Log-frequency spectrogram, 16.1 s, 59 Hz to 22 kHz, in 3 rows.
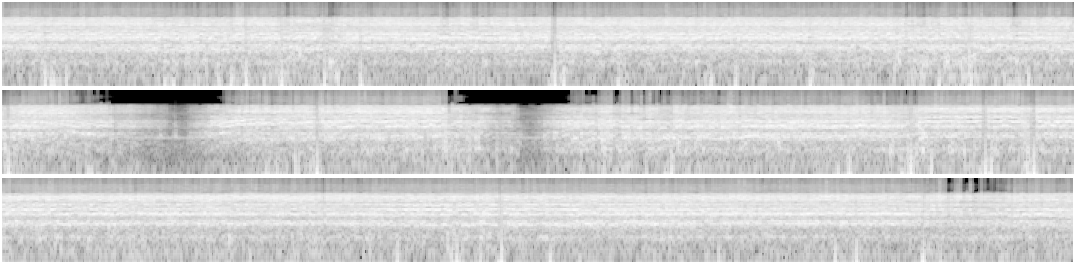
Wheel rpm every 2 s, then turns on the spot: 210, 210, 180, 110, 160, 220, 220, 220.
none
